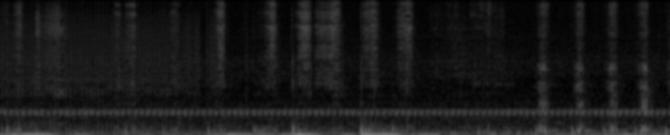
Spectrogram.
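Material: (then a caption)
Paper. A graphite pencil scratches hatching strokes for the hair across a large, flat white sheet of drawing paper lying on a dark surface. The sound is a series of quiet, irregular, dry scratching strokes with bright, airy edges over a faint steady hum.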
